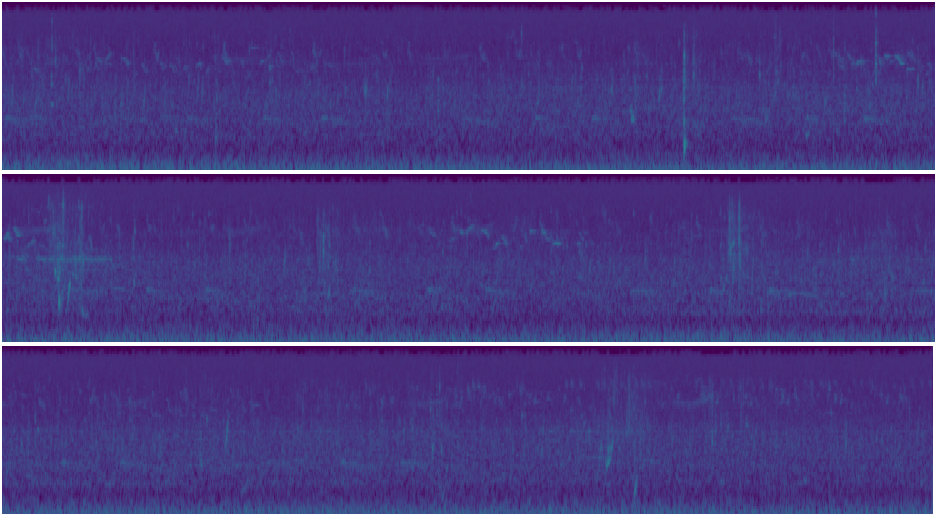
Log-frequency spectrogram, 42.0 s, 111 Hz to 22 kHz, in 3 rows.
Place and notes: Manha ao pe do rio em Nagozelo do Douro. Mapa Sonoro do Rio Douro. Morning soundscape in Nagozelo do Douro, Portugal. Douro River Sound Map.
17 August, 09:00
